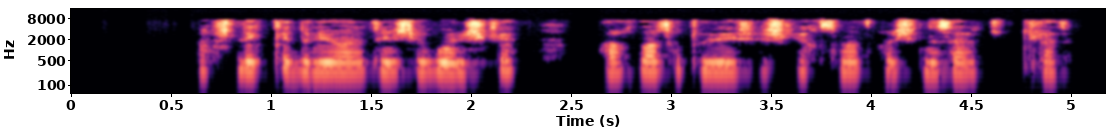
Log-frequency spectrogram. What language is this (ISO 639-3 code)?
uzb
